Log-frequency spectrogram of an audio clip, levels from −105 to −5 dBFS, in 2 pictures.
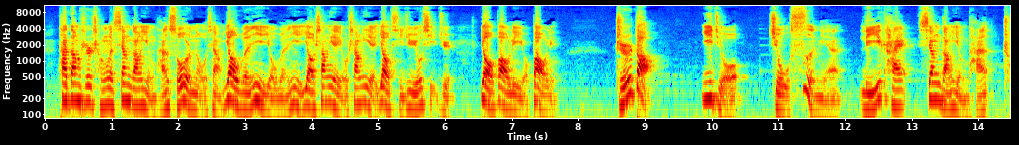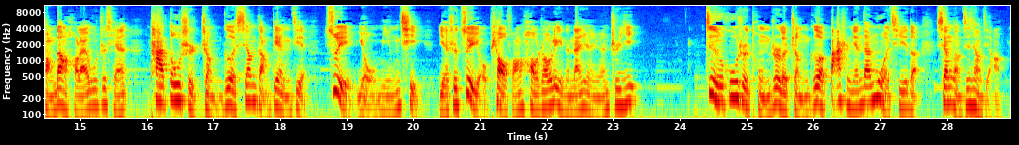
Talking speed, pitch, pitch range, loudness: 225 characters per minute, 155 Hz, 125-175 Hz, -14 LUFS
